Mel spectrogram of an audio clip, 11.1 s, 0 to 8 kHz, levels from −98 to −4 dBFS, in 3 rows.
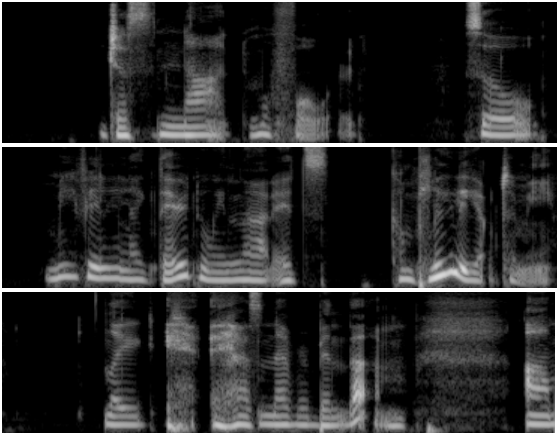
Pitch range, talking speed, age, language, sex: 170-200 Hz, 125 wpm, 20-39, English, female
